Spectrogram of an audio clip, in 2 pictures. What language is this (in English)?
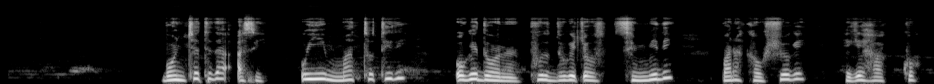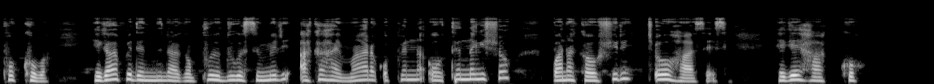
Wolaytta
